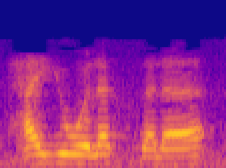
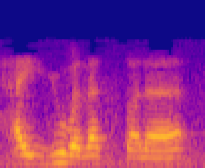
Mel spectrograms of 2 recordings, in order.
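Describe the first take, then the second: No difference in how they are said.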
